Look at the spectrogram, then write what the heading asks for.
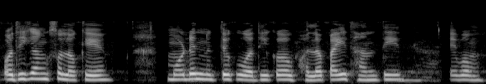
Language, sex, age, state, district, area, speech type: Odia, female, 18-30, Odisha, Koraput, urban, spontaneous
